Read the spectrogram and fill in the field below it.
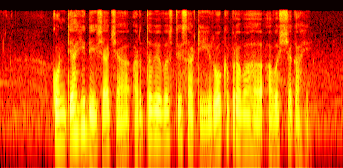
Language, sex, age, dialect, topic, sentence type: Marathi, male, 18-24, Standard Marathi, banking, statement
